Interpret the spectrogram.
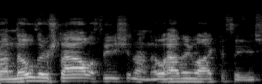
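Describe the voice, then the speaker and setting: Using a plain, everyday voice, a man speaks at a fairly quick pace with medium pitch and ordinary pitch variation. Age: 60s. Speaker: professional bass angler. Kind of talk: casual interview chat.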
